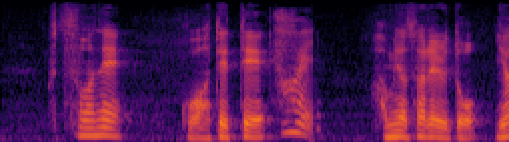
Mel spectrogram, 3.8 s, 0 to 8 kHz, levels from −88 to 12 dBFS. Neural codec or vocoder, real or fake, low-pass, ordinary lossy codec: none; real; 7.2 kHz; none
